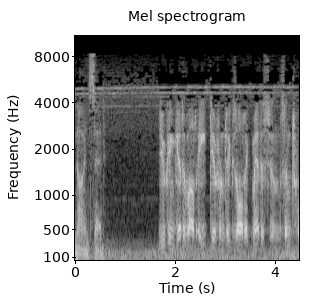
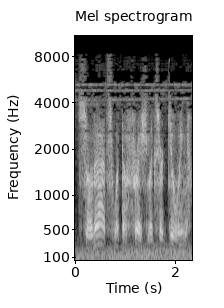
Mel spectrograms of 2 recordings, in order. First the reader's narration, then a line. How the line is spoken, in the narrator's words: Rogue Seven growled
